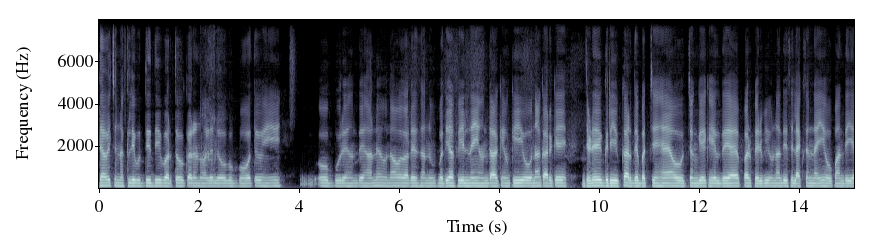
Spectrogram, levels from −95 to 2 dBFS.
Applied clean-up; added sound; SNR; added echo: neural separator model SepFormer DNS4.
